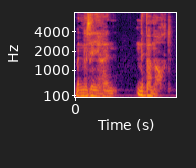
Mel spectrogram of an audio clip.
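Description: Casual: guy voicing desperate old-novel lackey, pleading loud, husky tone. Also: lowish voice, fairly even intonation, normal speed. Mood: subdued. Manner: pleading, crying out. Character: desperate male ex-valet accomplice.

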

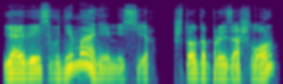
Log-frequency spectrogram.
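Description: A man's voice: fairly high pitch, very animated, moderate pace, no room sound, studio quality. A male audiobook reader voicing a courteous male baron who receives a guest. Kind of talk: audiobook character voice.

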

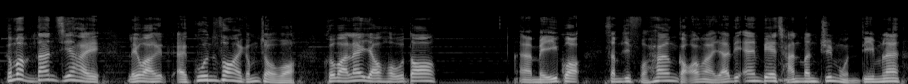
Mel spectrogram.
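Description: A man's voice: medium pitch, lively intonation, moderate pace, dry recording. A man with a Hong Kong Cantonese accent hosts a talk show, commenting and telling stories in a colloquial, conversational way with rhetorical questions. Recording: music behind the voice. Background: background music.

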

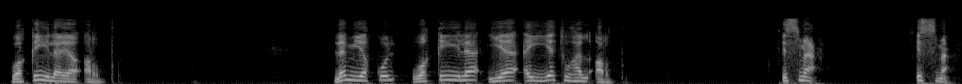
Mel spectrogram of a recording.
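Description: A man preaching a sermon on the prophets, animated and explanatory, often urging the listener to listen and giving everyday examples. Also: fairly high pitch, no echo.

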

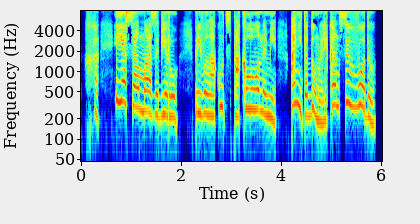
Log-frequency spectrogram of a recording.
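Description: A woman voicing an excited scheming young woman. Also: fairly high pitch, moderate pace, dry recording, clean studio sound, pitched above the performer's own voice. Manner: feverish, secretive.

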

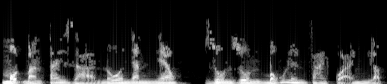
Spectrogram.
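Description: A man narrating a scripted horror story with an expressive, varied delivery. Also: medium pitch, normal speed, slightly rough, no room sound, highs cut off.

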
